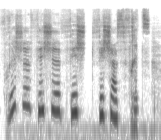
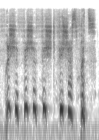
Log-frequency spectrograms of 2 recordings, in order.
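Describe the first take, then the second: First: It is said at a slower, normal pace. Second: It is said at a faster pace.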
